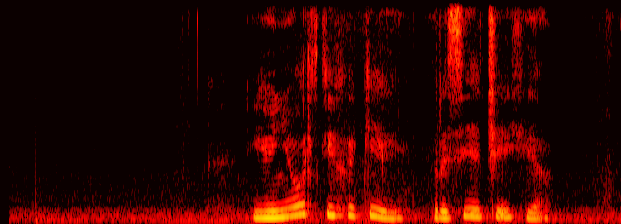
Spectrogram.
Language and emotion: Russian, neutral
